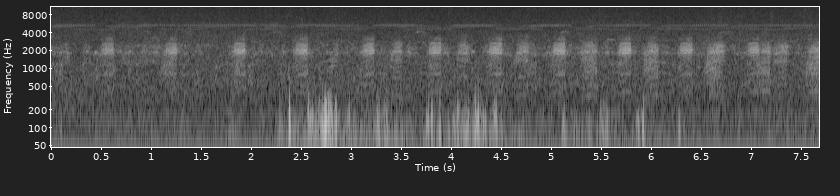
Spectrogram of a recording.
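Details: Adult male pin-tailed sandgrouse, a vagrant far from its inland steppe habitat, at the Tancat de Milia reserve, Sollana, l'Albufera, Spain, on 1 June 2013. Nasal notes repeat about 92 times a minute over a steady hiss, with low thumps.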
